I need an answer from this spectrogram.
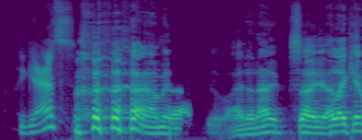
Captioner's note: laughs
